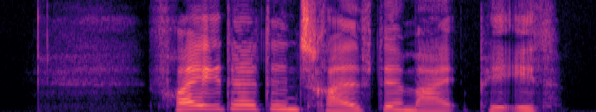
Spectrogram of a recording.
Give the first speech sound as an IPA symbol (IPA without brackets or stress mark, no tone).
f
